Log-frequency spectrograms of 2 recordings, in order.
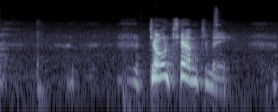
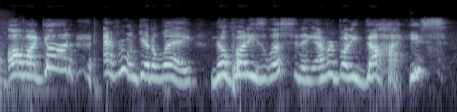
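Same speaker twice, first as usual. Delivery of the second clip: higher, louder mock panicked yell; re-enacted yelling; 6 semitones higher, 4 dB louder than usual. Player retelling his ignored grenade warning, mock yell. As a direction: act out yelling a warning at the group. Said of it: "I'm yelling".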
